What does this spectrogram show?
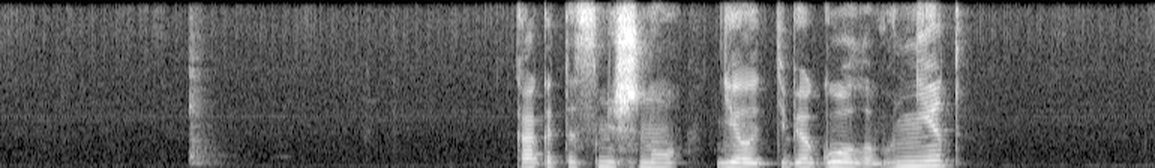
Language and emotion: Russian, angry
